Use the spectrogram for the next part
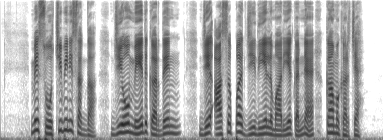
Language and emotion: Dogri, disgusted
